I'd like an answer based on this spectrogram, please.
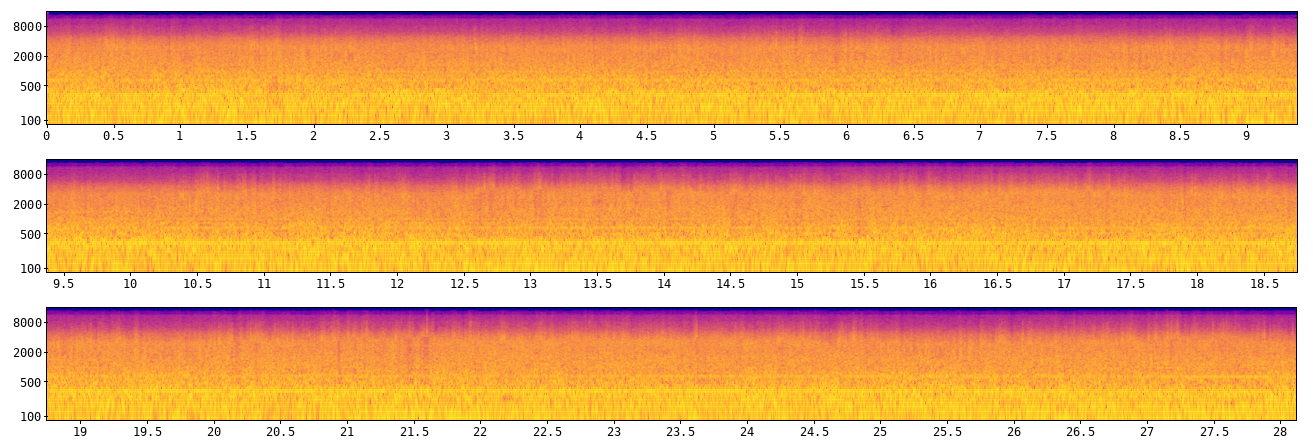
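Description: A vehicle running steadily, its engine a constant hum that holds one pitch over an even rushing noise.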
